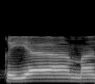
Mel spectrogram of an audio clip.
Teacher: کھڑا زبر اسے ایک الف یعنی 2 حرکات کے برابر کھینچ کر پڑھنا ہوتا ہے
